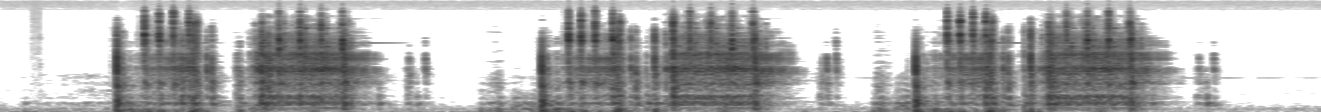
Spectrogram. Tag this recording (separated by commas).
Alarm, Telephone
